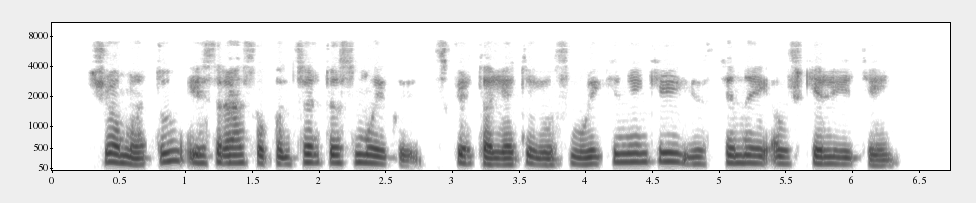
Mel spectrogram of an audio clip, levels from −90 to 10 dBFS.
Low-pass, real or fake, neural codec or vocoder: 7.2 kHz; fake; codec, 16 kHz, 4.8 kbps, FACodec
